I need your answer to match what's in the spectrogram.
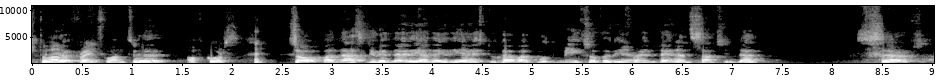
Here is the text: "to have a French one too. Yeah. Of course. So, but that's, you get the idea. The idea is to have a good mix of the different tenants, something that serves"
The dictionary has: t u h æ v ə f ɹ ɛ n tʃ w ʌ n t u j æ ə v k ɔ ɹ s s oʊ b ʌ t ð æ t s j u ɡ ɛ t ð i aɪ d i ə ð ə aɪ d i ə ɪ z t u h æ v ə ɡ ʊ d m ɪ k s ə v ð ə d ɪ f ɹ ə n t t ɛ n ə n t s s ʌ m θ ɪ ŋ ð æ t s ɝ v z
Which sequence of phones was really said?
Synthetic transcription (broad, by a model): t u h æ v ə f ɹ ɛ n tʃ w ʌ n t u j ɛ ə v k ɔ ɹ s s oʊ b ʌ t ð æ t s j u ɡ ɛ t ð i aɪ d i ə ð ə aɪ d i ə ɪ s t u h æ v ə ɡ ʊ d m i k s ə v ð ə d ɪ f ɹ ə n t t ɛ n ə n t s s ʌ m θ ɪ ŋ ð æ t s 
